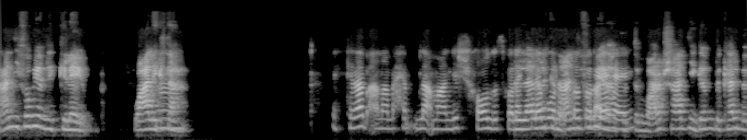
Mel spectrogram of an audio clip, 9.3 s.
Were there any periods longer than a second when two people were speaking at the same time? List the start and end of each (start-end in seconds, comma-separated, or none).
6.4-8.0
